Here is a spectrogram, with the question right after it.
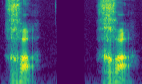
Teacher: To properly pronounce this sound, it's almost like a guttural sound, but it's almost like you're scratching your throat, and it should generate a lot of spit when you say the letter. So it's Kha.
